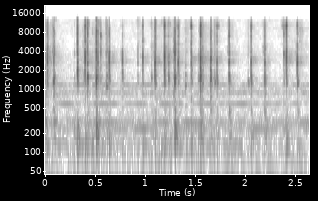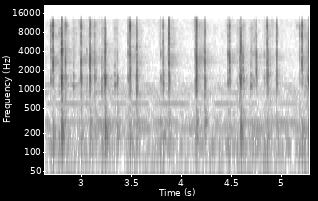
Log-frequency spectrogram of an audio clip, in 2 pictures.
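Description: Fingertips type fast on a backlit compact Bakeneko65 mechanical keyboard with Durock lavender switches and plastic keycaps, producing about 34 short, bright clacks in an uneven rapid stream. Each keystroke is crisp and dies away almost instantly with little low end, over a faint steady hum in the background.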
